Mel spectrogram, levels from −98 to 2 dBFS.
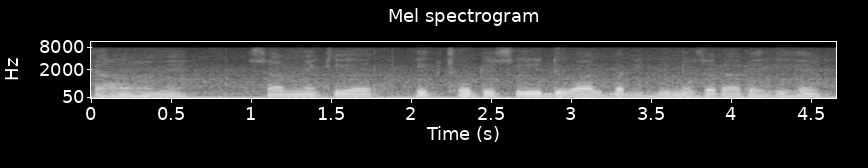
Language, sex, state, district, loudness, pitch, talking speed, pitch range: Hindi, male, Uttar Pradesh, Lucknow, -15 LUFS, 115 Hz, 195 wpm, 115-120 Hz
